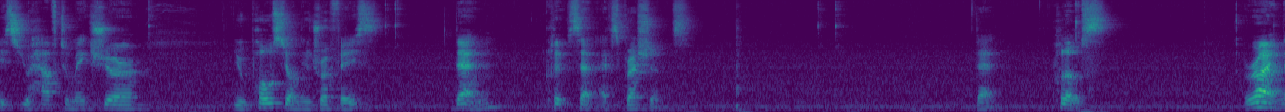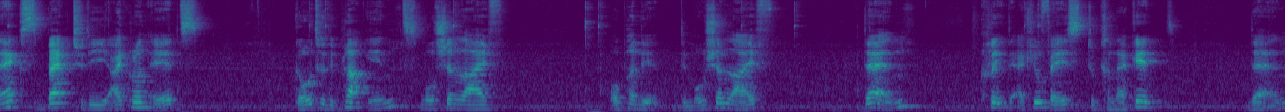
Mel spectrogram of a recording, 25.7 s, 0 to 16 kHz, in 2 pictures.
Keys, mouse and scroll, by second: 0.1-0.7 drag, 0.9 drag, 3.8 click, 8.2 click, 9.1 drag, 10.7 click, 15.9 click, 17.3 click.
